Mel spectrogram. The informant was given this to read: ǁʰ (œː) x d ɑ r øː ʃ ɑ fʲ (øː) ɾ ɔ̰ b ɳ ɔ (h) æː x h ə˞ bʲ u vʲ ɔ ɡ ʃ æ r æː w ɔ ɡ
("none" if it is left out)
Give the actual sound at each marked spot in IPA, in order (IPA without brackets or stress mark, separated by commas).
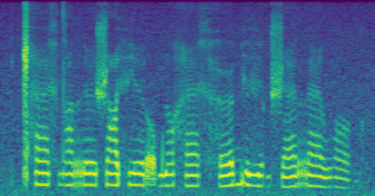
æː, øː, h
